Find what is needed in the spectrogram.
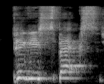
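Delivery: high, loud yell; urgent shout. A narrator's reading. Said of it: "shouted Ralph".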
